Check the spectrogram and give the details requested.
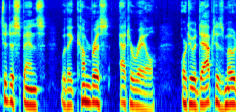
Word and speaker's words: attirail: At this point, I had to look up the word attiraille, which is spelled A-T-T-I-R-A-I-L.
